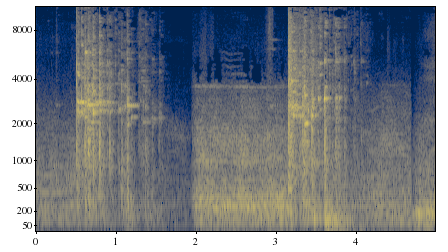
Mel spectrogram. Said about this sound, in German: Der Regen hat aufgehört und wir sind zum Glascontainer zum Altglas wegbringen gefahren.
